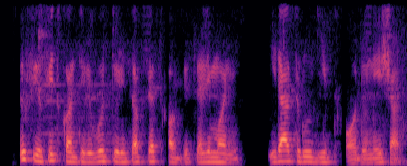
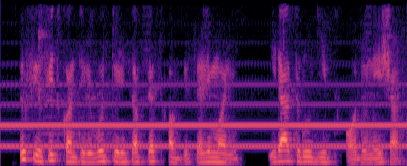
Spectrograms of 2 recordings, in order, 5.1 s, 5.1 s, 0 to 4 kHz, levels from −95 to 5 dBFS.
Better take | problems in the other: first | background sound (Wind instrument, woodwind instrument); 6 dB below the speech

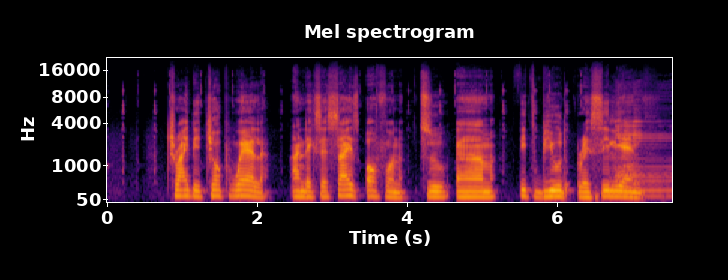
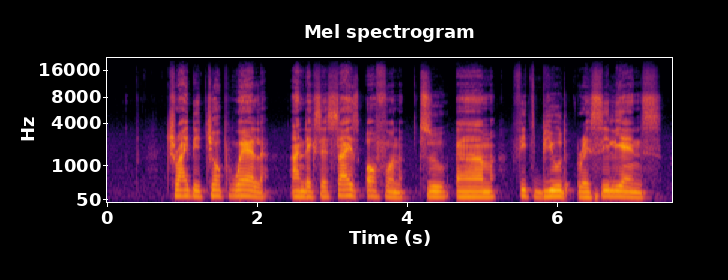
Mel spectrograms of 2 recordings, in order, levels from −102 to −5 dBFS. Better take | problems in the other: second | noise reduction (neural mask model RNNoise)

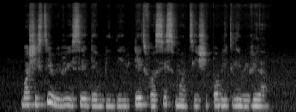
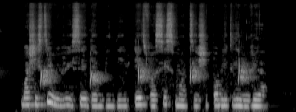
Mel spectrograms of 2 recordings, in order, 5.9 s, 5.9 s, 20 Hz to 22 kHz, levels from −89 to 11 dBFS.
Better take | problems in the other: first | noise reduction (classical method spectral subtraction)

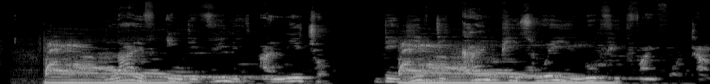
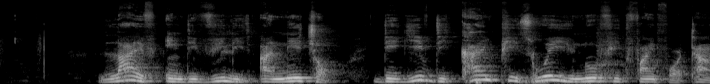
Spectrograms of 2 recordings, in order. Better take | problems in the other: second | noise reduction (classical method Wiener filter)

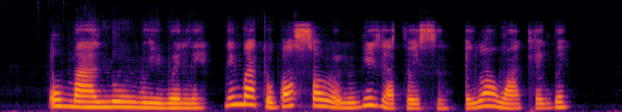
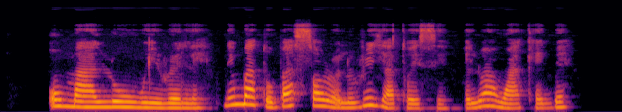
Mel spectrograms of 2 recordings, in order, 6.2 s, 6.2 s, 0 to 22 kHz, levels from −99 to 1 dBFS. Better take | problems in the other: second | noise reduction (neural mask model DeepFilterNet 3)

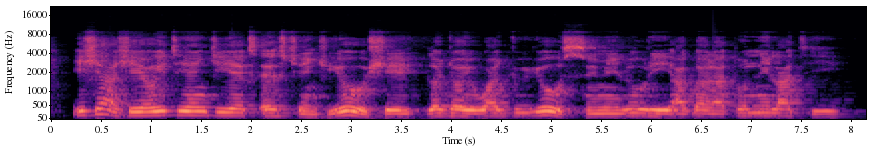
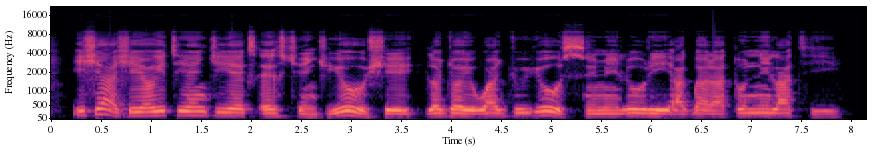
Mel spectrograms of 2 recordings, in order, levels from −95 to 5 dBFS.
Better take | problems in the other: second | room echo; dies away in 0.5 s

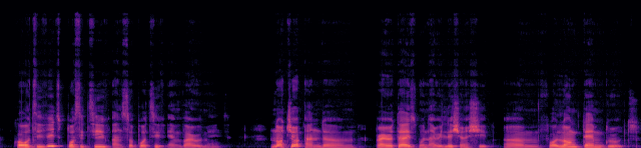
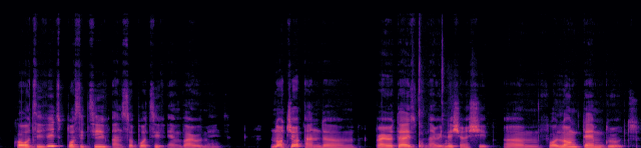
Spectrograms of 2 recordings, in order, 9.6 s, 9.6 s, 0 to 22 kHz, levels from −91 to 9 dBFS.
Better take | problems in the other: first | noise reduction (neural mask model RNNoise)

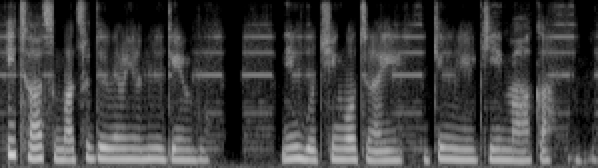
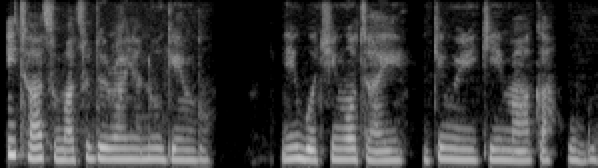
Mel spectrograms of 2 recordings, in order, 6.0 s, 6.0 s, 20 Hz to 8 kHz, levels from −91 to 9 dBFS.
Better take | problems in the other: second | noise reduction (neural diffusion model UNIVERSE++)

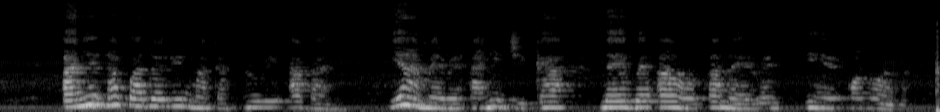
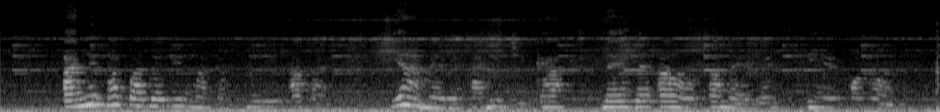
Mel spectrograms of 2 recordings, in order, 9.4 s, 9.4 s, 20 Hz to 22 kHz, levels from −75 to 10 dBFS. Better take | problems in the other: first | background sound (Bell / Train); 2 dB below the speech

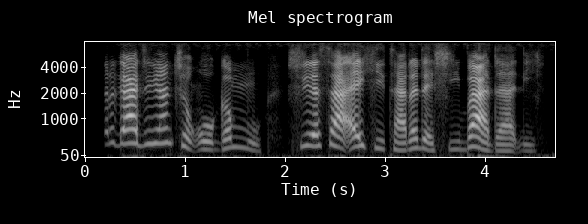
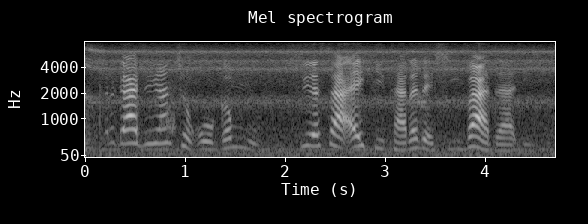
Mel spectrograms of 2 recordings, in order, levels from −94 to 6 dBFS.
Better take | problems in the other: first | background sound (Fire); 11 dB below the speech

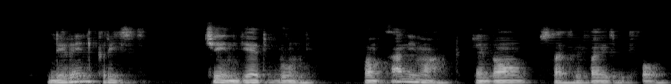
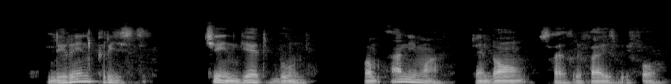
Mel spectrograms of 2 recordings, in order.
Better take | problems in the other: second | noise reduction (neural mask model DeepFilterNet 3)

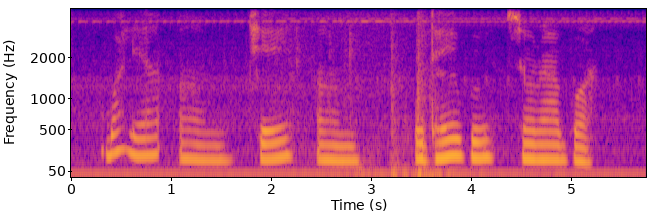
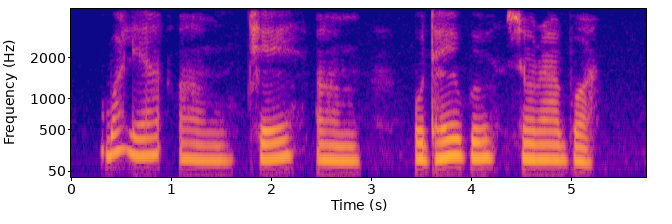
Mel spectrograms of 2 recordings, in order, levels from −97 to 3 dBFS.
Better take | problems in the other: second | background sound (Bus / Alarm); 14 dB below the speech

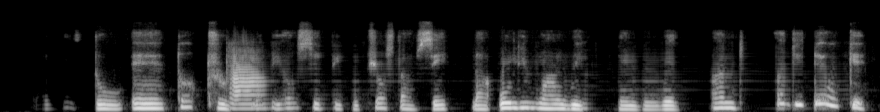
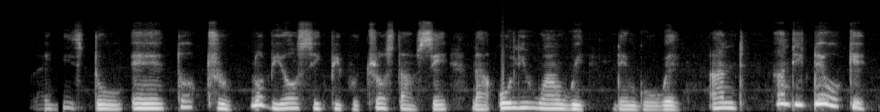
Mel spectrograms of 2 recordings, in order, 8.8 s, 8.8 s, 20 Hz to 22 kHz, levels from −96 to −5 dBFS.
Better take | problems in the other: second | noise reduction (neural mask model DeepFilterNet 3)

